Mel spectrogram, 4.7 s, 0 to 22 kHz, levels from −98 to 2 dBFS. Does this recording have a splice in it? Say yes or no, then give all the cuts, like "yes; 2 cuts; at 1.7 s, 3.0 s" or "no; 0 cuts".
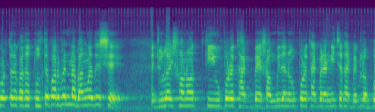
yes; 1 cut; at 1.9 s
